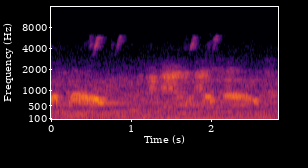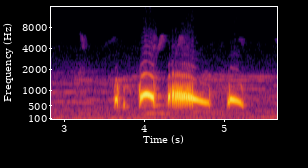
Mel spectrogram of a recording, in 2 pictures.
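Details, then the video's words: Faint soft murmurs give way to a single loud cooing phrase from a female dove calling to stimulate males: quick short notes, a long vibrating downslurred purr, and a last short coo. "Tiếng Chim Cu Mái kích Trống Hiệu Quả"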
